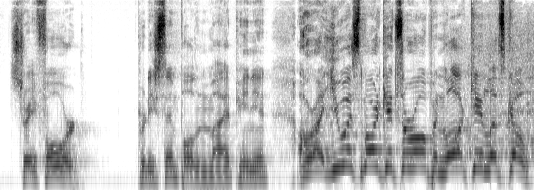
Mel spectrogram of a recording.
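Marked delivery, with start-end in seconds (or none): 3.0-5.3 high, fast hype call; excited. Real, not acted. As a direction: pump everyone up for the open. Market opens, hype.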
